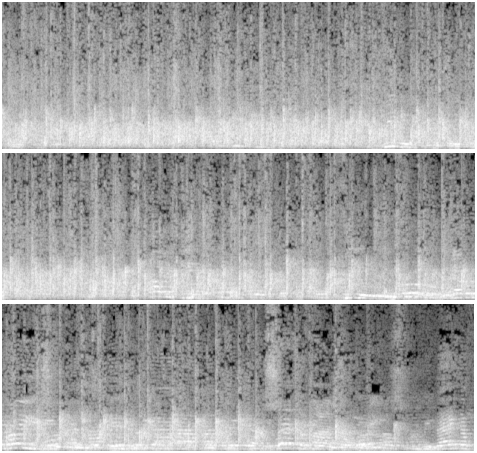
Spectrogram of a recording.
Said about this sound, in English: Praise God. Let's clap our hands and give Him a little bit of worship.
